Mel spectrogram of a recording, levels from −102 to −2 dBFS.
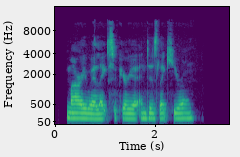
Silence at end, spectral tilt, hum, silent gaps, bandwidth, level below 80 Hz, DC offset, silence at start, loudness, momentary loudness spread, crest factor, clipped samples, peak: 0.7 s; -5.5 dB/octave; none; none; 11 kHz; -72 dBFS; under 0.1%; 0.25 s; -32 LUFS; 7 LU; 16 dB; under 0.1%; -16 dBFS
